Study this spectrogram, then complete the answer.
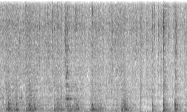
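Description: Beaten eggs fry in a spoonful of oil in a pan for egg fried rice, giving a close, continuous sizzle with occasional soft scraping and stirring clinks throughout.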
